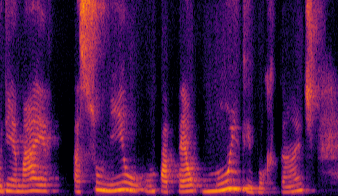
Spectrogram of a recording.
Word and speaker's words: Niemeyer: Lo pronuncian Niemeyer. Perfeito. en portugués.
